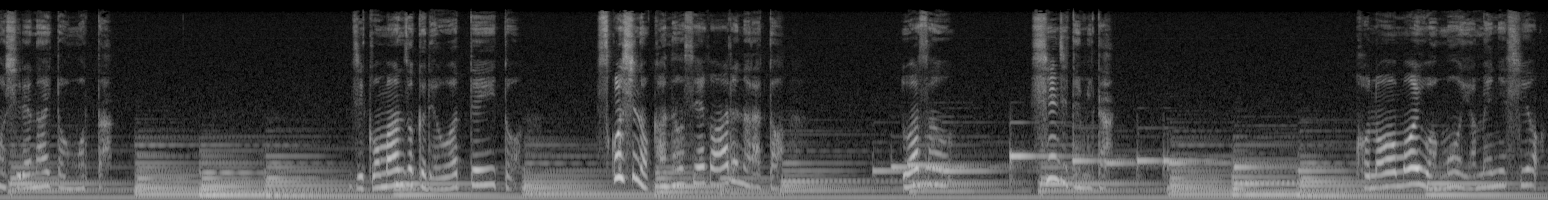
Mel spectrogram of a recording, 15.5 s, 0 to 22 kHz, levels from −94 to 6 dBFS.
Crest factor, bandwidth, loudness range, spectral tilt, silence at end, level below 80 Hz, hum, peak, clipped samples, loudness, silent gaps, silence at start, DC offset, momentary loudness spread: 20 dB; 18 kHz; 4 LU; -6 dB/octave; 0 s; -44 dBFS; none; -8 dBFS; under 0.1%; -29 LUFS; none; 0 s; under 0.1%; 12 LU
